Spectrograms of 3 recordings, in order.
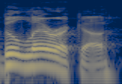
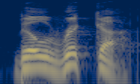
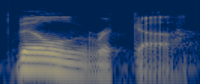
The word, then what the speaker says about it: Billerica: see a bill ricca is how it's commonly pronounced here in Massachusetts and New England not billerica our bill rebell of bill Rica its bill Rica get it the e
